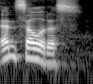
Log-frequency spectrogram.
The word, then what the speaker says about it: Enceladus: moons here we have how do you pronounce this and sell it us and sell it us I think that's how you pronounce it Enceladus Enceladus is essentially just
